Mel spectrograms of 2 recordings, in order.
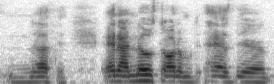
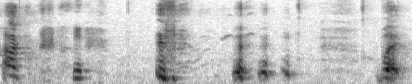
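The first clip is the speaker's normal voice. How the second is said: usual speaking voice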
